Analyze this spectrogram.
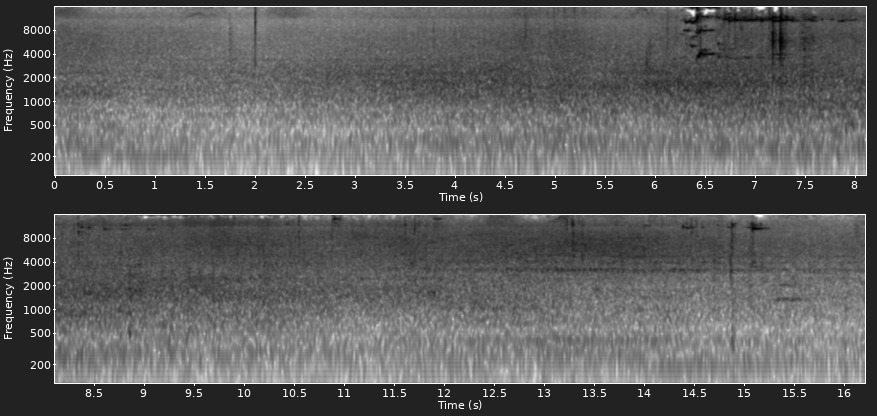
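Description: Road traffic: vehicle noise swells to a peak and fades away, with a few light clicks about six to seven seconds in.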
